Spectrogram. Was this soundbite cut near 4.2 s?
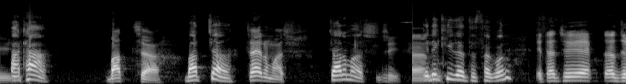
yes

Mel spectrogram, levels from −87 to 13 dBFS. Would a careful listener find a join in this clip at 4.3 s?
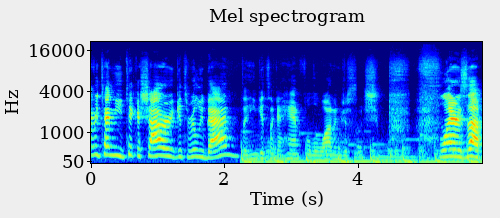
no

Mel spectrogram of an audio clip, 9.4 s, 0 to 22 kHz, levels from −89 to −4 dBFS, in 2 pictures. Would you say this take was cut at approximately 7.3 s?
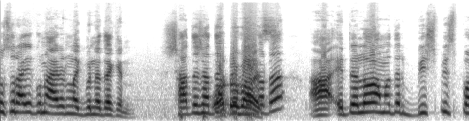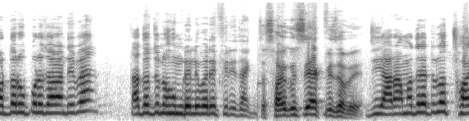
yes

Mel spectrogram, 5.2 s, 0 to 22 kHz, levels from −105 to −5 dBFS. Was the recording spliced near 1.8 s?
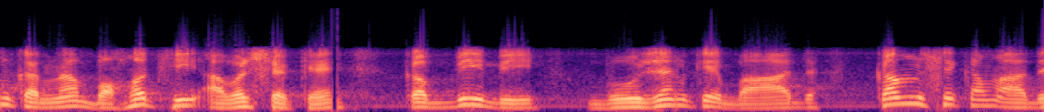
yes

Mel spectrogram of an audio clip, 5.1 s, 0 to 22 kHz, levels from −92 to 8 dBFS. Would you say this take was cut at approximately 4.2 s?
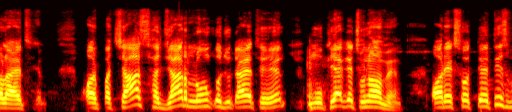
no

